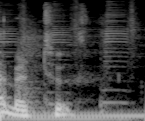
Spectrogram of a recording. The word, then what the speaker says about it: Cybertooth: Eu consegui duas expansões dele, que são o Anubis e o Cybertooth. Cybertooth? Como é que é que é a pronúncia? Cybertooth. Ah, então estava certo, não precisava nem ter perguntado.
